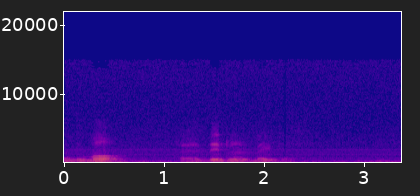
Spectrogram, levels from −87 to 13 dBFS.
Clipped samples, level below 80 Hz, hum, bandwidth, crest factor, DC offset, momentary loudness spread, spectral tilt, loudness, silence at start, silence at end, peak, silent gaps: under 0.1%; -70 dBFS; none; 15.5 kHz; 20 dB; under 0.1%; 18 LU; -6 dB/octave; -46 LUFS; 0 s; 0 s; -26 dBFS; none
